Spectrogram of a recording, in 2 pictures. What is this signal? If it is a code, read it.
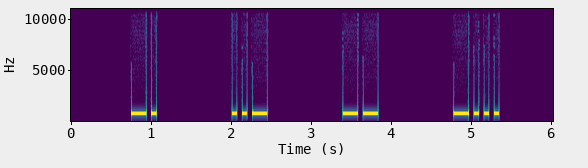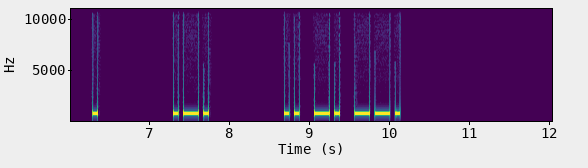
Morse code, heard as a keyed tone, about 19 wpm, spaced as for 9 wpm, 800 Hz. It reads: NUMBERING
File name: Special INGs / Special INGs-mp3s / SlowToFaster ing @18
